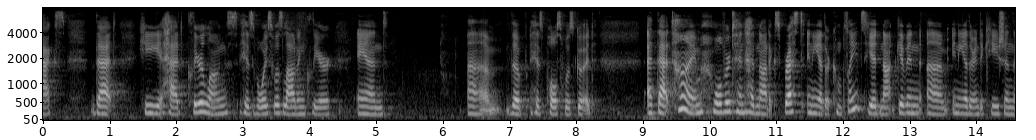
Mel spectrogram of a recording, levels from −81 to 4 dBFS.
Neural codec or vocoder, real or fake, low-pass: none; real; 7.2 kHz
